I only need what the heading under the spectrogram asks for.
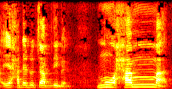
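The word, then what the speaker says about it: محمد: জবর মা মুহাম্মা মুহামমা আমরা এখানে অনেকেই মহাম বলি মিম পেশ মুনা বলে ম বলি তো এটা উচ্চারণটা ভুল করবেন না মিম পেশ মু বলবেন মুহাম হাটু চাপ দিবেন মুহাম্মাদ এ দাল র ধরবে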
